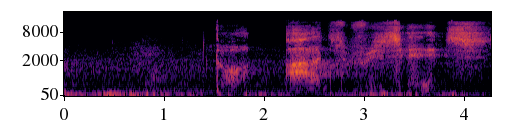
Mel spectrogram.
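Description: A woman's voice speaking in a breathy, whisper-like way, starting about halfway through, after a quieter opening with a single click.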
